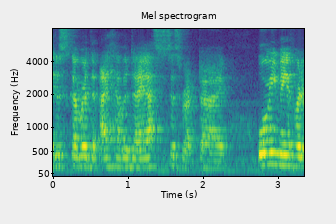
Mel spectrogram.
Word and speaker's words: diastasis recti: 30 weeks I discovered that I have a diastasis recti or you may have heard it pronounced a diastasis reti it's the same thing but it's a condition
